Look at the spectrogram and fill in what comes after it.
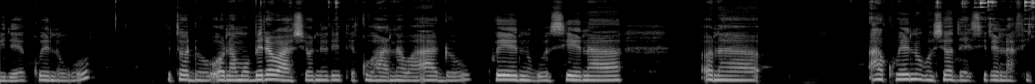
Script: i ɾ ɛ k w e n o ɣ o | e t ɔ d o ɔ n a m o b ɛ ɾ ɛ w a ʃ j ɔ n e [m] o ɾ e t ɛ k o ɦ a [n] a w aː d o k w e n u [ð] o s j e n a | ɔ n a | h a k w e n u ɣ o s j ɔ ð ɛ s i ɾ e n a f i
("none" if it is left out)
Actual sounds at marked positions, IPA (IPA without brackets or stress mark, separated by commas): none, n, ɣ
